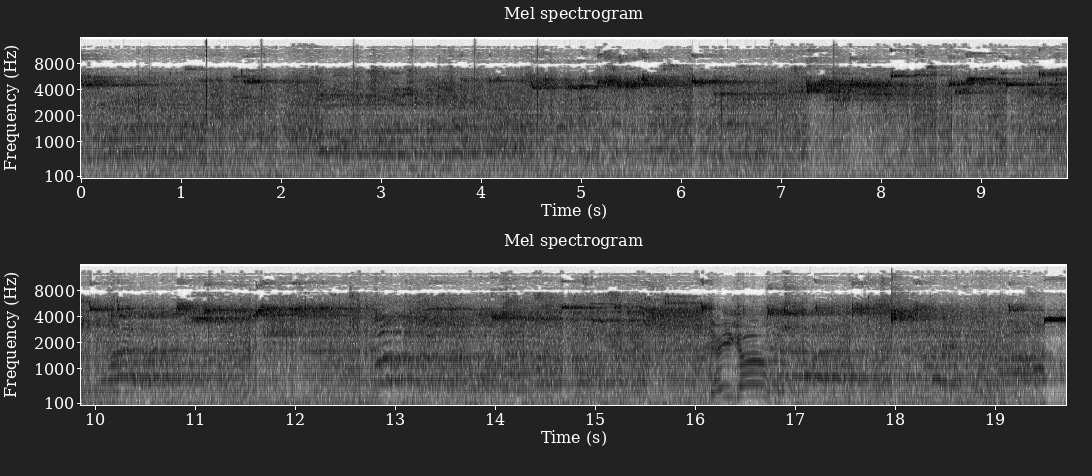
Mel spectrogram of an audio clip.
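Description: Sneakers squeak sharply on a hard floor in a large echoing gym.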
